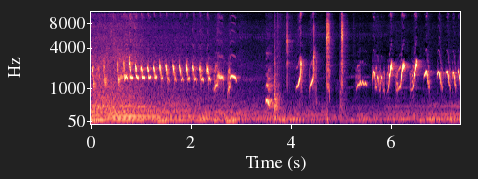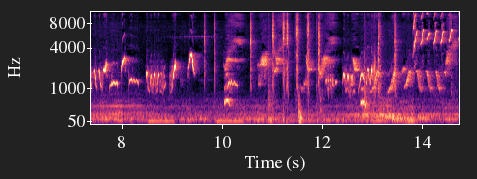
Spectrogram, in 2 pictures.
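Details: White-rumped shama, pistol type murai batu, sung as a lure to provoke and draw out its full repertoire: fast rattling trills, then a varied string of whistled, slurred phrases broken by sharp clicks, with low background hum.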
